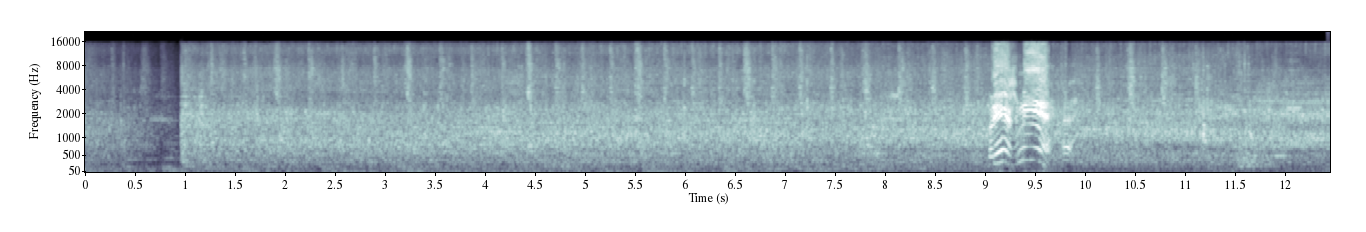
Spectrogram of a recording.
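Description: A hay baler's machinery clatters and whirs close by.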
